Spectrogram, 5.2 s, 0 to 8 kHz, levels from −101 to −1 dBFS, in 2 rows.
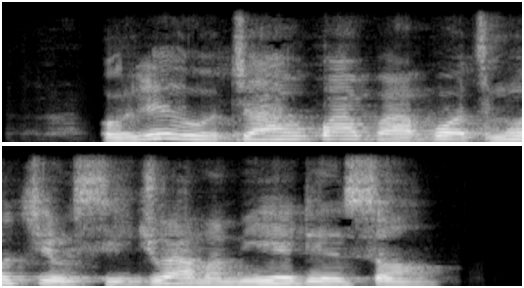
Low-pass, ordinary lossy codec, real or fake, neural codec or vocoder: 7.2 kHz; none; fake; codec, 16 kHz in and 24 kHz out, 1.1 kbps, FireRedTTS-2 codec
